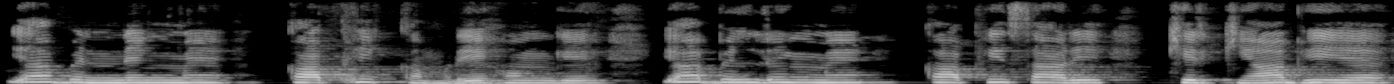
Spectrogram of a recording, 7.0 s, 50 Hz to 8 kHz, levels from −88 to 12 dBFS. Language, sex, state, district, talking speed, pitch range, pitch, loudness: Hindi, female, Bihar, Jamui, 120 wpm, 225-245 Hz, 235 Hz, -17 LUFS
